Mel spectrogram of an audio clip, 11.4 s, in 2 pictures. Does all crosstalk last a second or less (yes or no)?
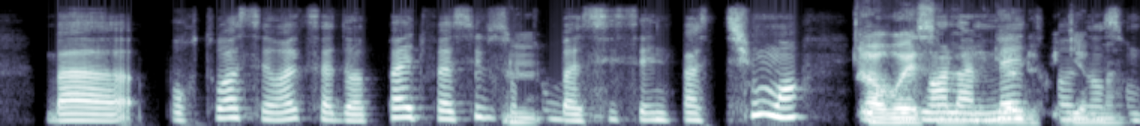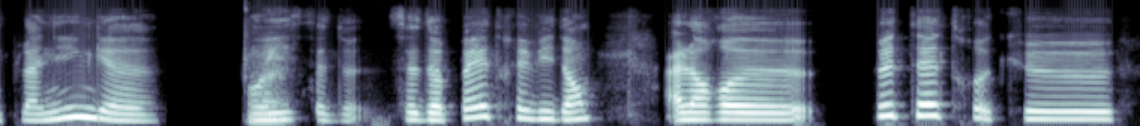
no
